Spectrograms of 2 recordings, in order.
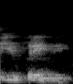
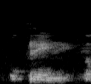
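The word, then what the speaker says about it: Ukraine: This is not actually pronounced as यूक्रेन, इसको क्या बोलते हैं, उक्रेन।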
